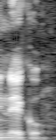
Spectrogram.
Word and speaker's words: Nickel: I am Kiana Elise _ I'm Nickel. Just how it sounds is how it's spelled. Nickel. Please, no Well, but clowns. Nickel no like the clowns. coin. Nickel like the coin.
